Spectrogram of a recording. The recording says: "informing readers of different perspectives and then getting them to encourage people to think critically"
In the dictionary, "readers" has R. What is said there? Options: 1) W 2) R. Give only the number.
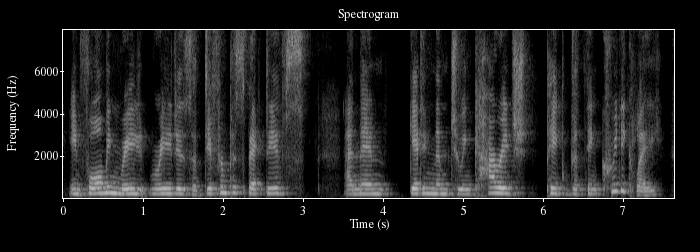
2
